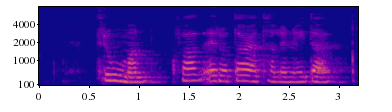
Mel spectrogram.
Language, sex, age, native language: Icelandic, female, 13, Icelandic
